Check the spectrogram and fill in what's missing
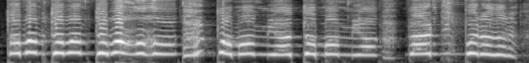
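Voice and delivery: high, loud, panicked pleading; terrified teller handing over money; begging hostage. Acted. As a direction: beg for your life in a squeaky voice.

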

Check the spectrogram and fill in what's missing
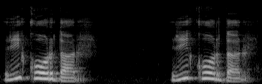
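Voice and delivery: "ريكوردر" with a hard k in the middle. Shown as a demonstration. Teacher models recorder for pupils, C said as K. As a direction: say "ريكوردر" with a clear k. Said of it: "بننطقها كي".

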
